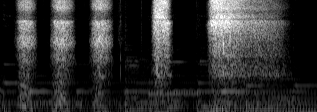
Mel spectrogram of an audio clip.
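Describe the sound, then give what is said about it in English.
A voice mimics two animals raising their noses and sniffing the air: four quick, sharp sniffs in an uneven rhythm, then one longer drawn-in snuffle, fairly loud, with no talking. “They both raised their noses up to the air and started to sniff.”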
